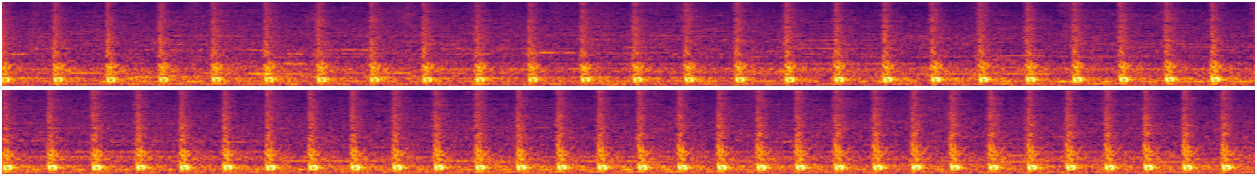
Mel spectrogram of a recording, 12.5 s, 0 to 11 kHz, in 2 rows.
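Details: GEDTECH GLL71200WH 7 kg 1400 rpm front-loading washing machine, under three months old: regular knock about once per drum turn as the drum rubs the door, leaving a mark; owner suspects a manufacturing defect.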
